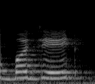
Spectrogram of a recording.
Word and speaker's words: budget: Third one है वो बजट, means BUDGET। एच का स्पेलिंग है EDGE।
